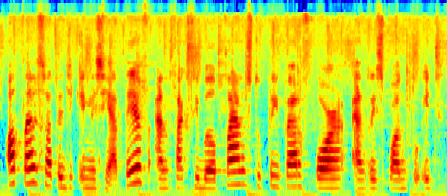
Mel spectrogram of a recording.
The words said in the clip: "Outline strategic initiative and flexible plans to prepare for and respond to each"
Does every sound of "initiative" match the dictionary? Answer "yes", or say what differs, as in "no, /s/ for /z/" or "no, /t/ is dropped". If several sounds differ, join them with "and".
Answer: no, /s/ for /ʃ/ and /f/ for /v/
